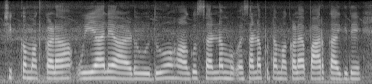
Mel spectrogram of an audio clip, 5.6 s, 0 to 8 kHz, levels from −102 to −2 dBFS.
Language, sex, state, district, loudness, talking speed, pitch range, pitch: Kannada, female, Karnataka, Raichur, -24 LUFS, 130 wpm, 205-220 Hz, 215 Hz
